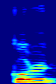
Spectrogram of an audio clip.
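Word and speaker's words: כל: Par exemple, tout Israël sera sauvé, on va dire Kol Israël. Eh bien, le O, en fait, c'est un A. On écrit un A, mais on sait qu'on prononce O, quoi.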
